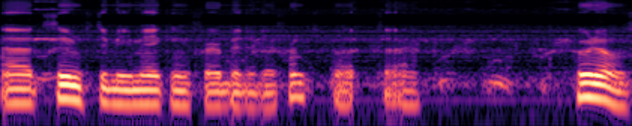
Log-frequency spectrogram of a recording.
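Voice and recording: Over faint background noise, a man with a low pitch and a slightly mellow tone speaks at a moderate pace with fairly even intonation.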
